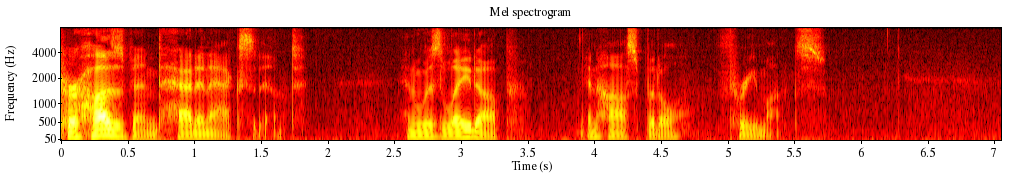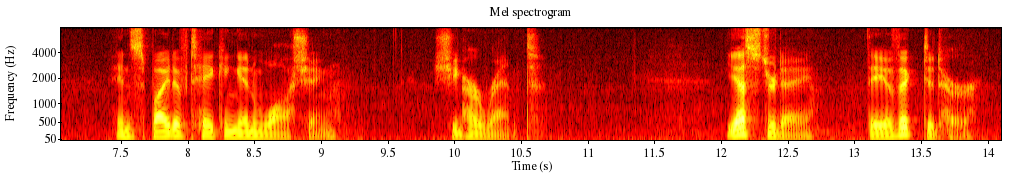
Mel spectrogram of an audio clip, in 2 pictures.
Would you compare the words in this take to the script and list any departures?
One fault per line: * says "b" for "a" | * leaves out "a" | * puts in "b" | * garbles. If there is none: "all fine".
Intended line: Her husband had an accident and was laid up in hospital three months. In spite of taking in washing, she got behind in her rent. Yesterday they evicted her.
* leaves out "got behind in"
